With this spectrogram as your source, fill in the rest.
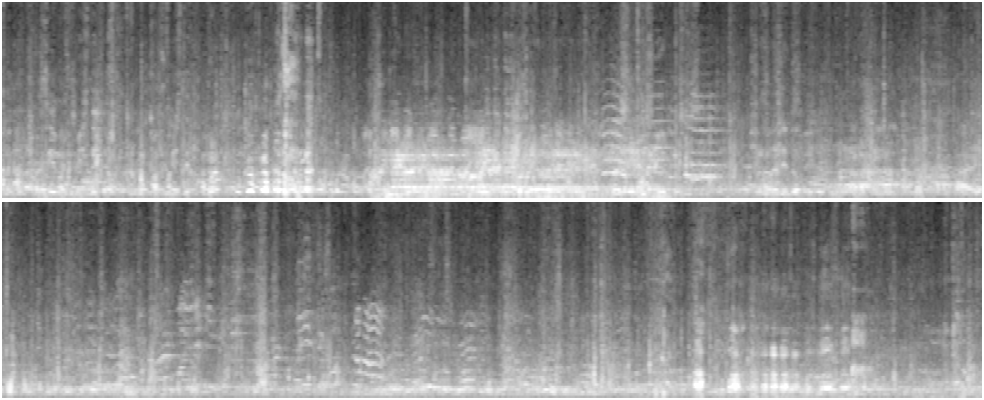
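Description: Men talk and chatter nearby in an outdoor crowd.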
